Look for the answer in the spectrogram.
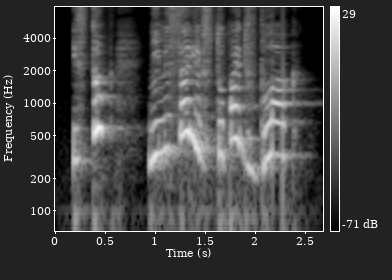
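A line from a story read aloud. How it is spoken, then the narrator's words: Thin squeaky voice. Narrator (Russian): пискнул тоненький голосок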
